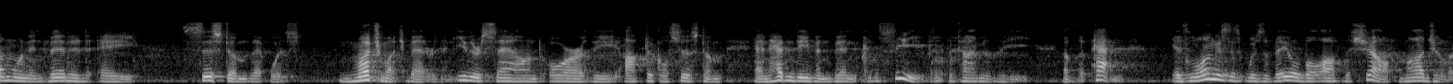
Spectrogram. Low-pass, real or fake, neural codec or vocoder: 7.2 kHz; fake; vocoder, 22.05 kHz, 80 mel bands, HiFi-GAN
